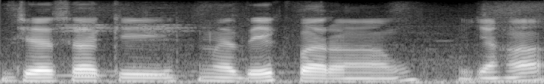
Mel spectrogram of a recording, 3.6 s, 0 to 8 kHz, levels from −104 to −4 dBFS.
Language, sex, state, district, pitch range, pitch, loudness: Hindi, male, Madhya Pradesh, Bhopal, 105-125 Hz, 120 Hz, -17 LUFS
